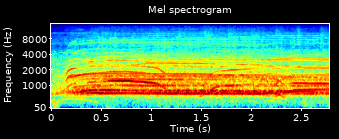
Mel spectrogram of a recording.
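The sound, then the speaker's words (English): A large crowd, asked to scream as loud as it can after a count of three, screams and cheers loudly and continuously, a dense wall of high-pitched shrieks and whoops that starts abruptly and holds steady throughout. “When I count to three, scream as loud as you can.”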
